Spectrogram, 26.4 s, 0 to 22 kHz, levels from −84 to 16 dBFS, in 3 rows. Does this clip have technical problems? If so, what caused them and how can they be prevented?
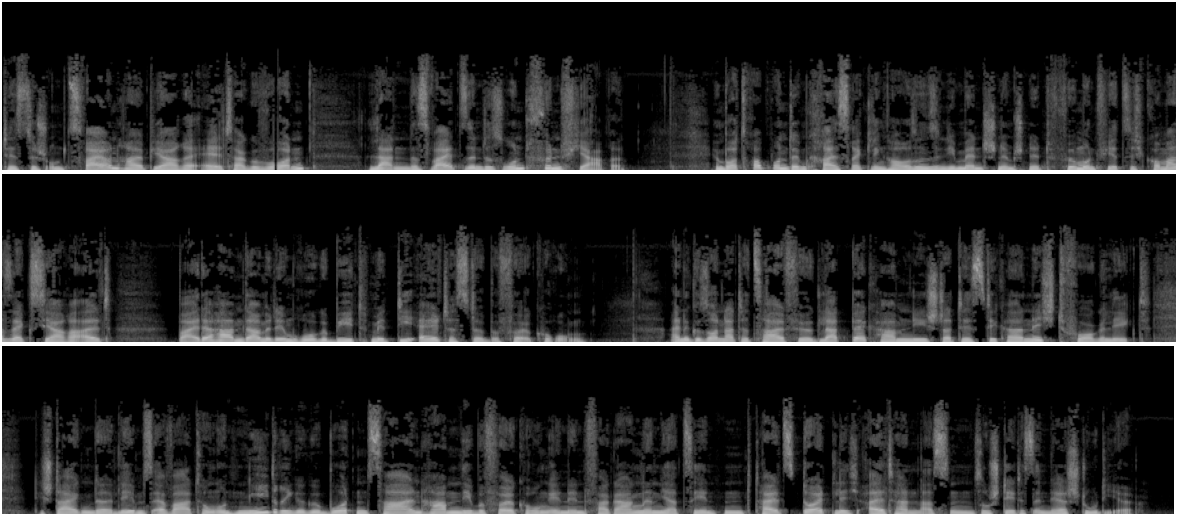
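Yes. At 2.05 s the speech drops out for a 32 ms silence that ends at 2.08 s. It has smeared edges, and the sound resumes exactly where it stopped. This is a gap at a join of encoded pieces. The audio was encoded in separate parts and spliced without trimming, so one part's padded final frame and the next part's start-up encoder delay both remain as silence at the seam. To prevent it, encode the audio in one pass, or trim each piece's encoder delay and padding before joining.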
